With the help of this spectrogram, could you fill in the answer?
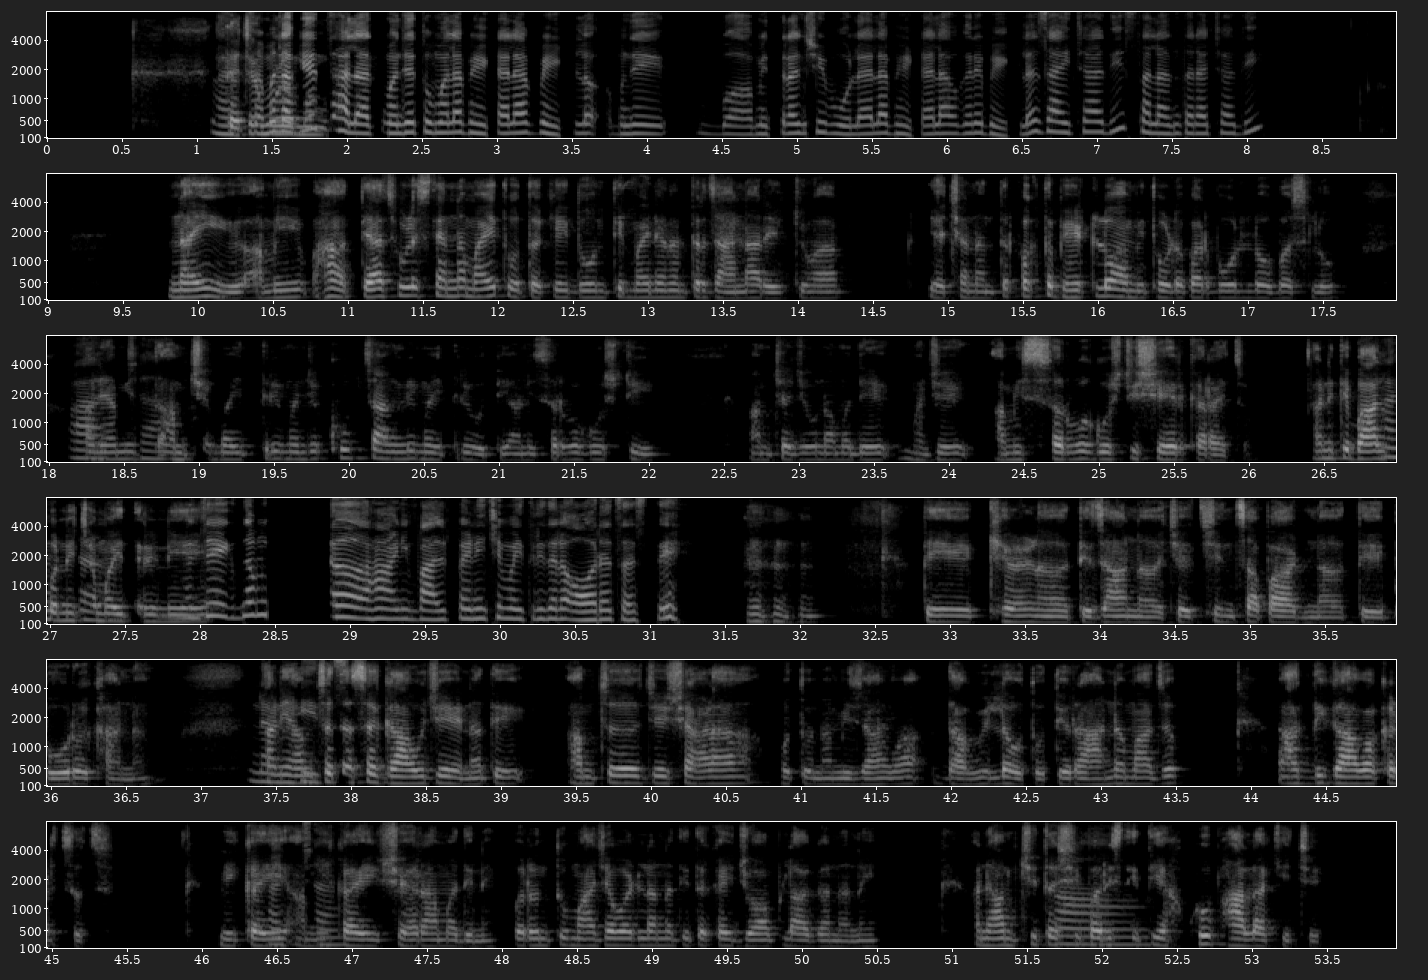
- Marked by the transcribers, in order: inhale; other background noise; lip smack; in English: "शेअर"; laughing while speaking: "बालपणीची मैत्री जरा औरच असते"; drawn out: "आ"
- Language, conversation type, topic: Marathi, podcast, जुनी मैत्री पुन्हा नव्याने कशी जिवंत कराल?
